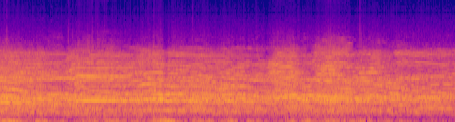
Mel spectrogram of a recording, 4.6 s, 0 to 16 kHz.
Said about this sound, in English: It is 193 AD. In the magnificent Roman Forum, a huge crowd is gathered.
